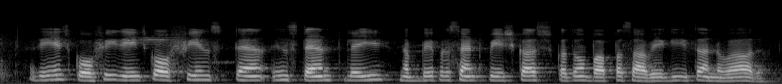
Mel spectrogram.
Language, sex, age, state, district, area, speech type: Punjabi, female, 60+, Punjab, Ludhiana, rural, read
